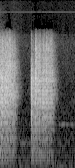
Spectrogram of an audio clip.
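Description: Dice rolled for a Ten Candles tabletop role-playing game, two quick close bursts of rattling clatter on a hard surface, the second after a brief pause, with no talk over them.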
